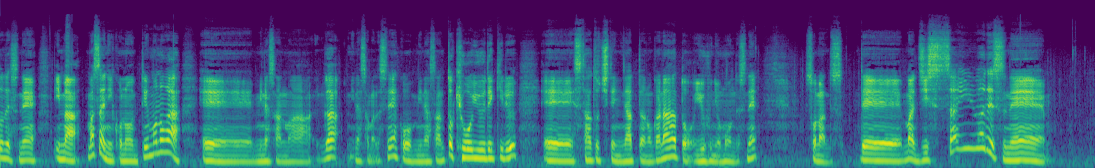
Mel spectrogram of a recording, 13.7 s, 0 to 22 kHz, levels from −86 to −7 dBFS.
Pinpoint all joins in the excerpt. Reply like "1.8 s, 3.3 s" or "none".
1.7 s, 4.3 s, 10.0 s, 10.6 s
